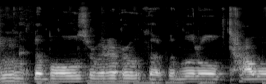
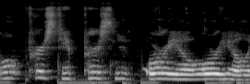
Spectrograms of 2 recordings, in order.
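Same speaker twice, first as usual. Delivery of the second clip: cooing at cats; 11 semitones higher than usual. Real, not acted. Volunteer coos at the shelter cats, high baby voice. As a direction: coo their names like pet talk.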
